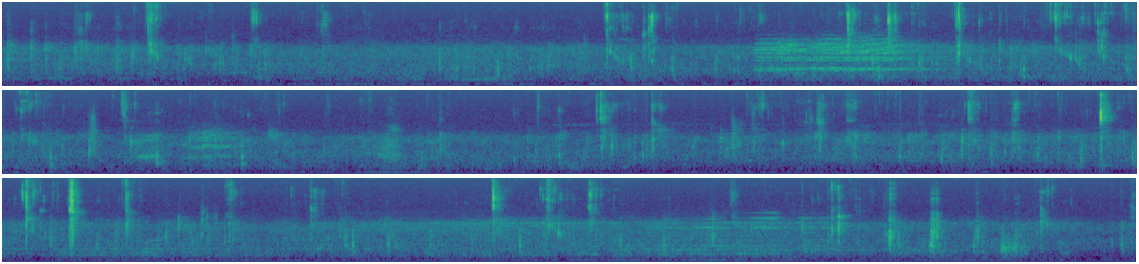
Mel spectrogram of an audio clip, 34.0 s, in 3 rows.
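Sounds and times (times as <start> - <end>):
person chewing with wet smacks: 0.0 - 7.5, 8.4 - 34.0.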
